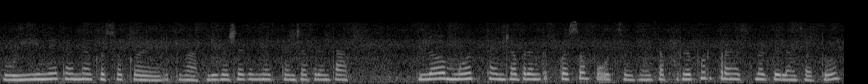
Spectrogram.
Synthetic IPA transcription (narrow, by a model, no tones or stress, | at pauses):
t̪ojinet̪janːakəsəːkəɭelkĩw̃ʋaːpliːbʱaʂat̪janːat͡st̪jaɲt͡ɕjapəɾjənt̪əa | pləməɡ̪t̪jãɲt͡ɕjapəɾjənt̪əkəsəpot͡set̪mat͡sapuɾəpuːɾpɾəjət̪nəkelad͡zat̪o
